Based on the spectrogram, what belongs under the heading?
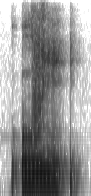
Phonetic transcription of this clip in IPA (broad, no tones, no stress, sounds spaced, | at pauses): ʔ u v i ʔ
